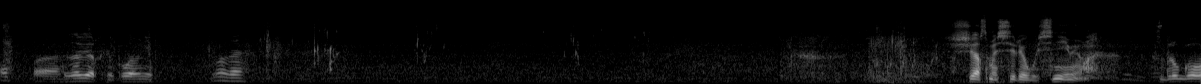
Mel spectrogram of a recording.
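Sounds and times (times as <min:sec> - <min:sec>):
faint lapping water: 0:02.2 - 0:11.6.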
